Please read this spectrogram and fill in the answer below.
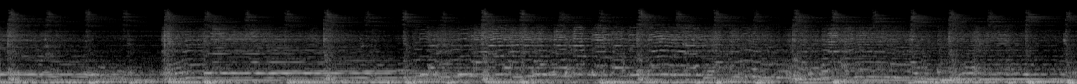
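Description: Live blues-rock band playing an instrumental passage: a Stratocaster-style electric guitar plays sustained lead lines over bass guitar and drums, with cymbal strokes about three a second.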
